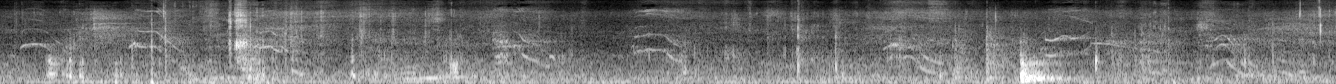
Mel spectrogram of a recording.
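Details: Rottweiler puppies nursing from their black mother, giving faint, high, rising squeaks and short chirps scattered through the clip, with soft shuffling and rustling underneath.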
